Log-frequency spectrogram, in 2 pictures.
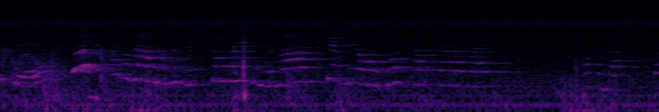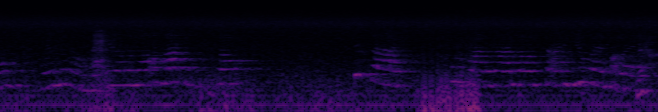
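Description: A young woman sings a melody, heard from a distance in a large hall.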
